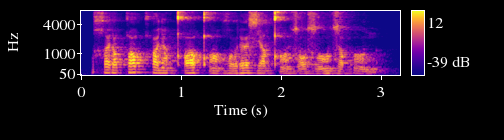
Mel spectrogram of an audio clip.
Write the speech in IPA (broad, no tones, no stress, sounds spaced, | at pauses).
χ ə ɾ ʏ q ʏ qʰ ʏ ɾʲ ẽ qʼ o qʼ õ ʁ o ɾ ə z e qʼ õ z ɔ z ɔ̃ z ʏ q ɔ̃ n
